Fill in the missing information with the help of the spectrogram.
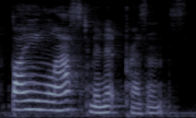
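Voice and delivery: ordinary delivery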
